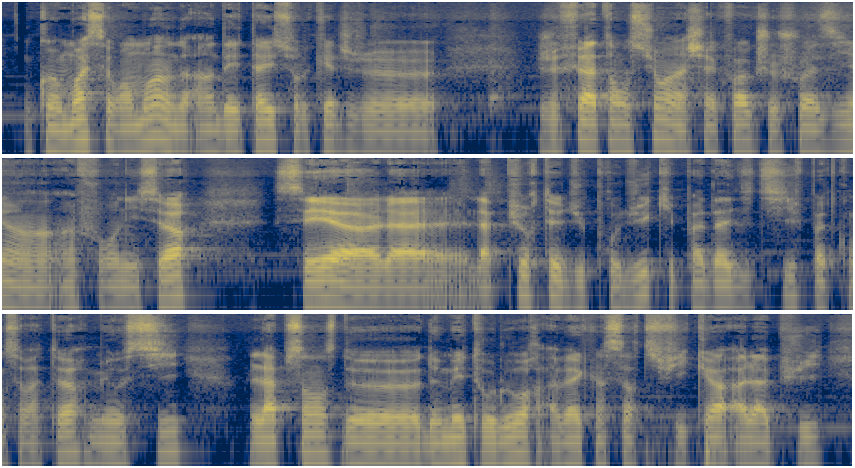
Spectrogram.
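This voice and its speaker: An ordinary speaking voice from a man, fairly low in pitch, with ordinary pitch variation. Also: moderate pace, very clean recording, silent background. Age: 30s. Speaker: neuroscientist and health content creator. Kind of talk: casual chat.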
